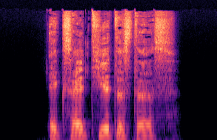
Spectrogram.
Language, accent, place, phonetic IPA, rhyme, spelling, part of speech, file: German, Germany, Berlin, [ɛksalˈtiːɐ̯təstəs], -iːɐ̯təstəs, exaltiertestes, adjective, De-exaltiertestes.ogg
- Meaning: strong/mixed nominative/accusative neuter singular superlative degree of exaltiert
